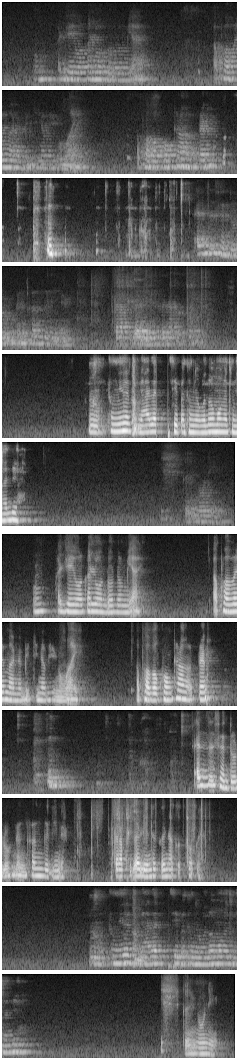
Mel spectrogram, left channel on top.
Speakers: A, on the right (about 40°); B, on the left (about 50°).
A: ꯎꯝ ꯐꯖꯩ ꯋꯥꯈꯜꯂꯣꯟꯗꯣ ꯑꯗꯨꯝ ꯌꯥꯏ ꯑꯐꯕꯏ ꯃꯥꯅ ꯕꯤꯖꯤ ꯅꯕꯤꯔꯤ ꯅꯅꯨꯡ ꯋꯥꯏ ꯑꯐꯕ ꯈꯣꯡꯊꯥꯡ ꯉꯥꯛꯛꯇꯅꯤ
B: <inaudible> <inaudible>
A: ꯍꯦꯟꯗ ꯁꯟꯗꯔꯣ ꯅꯪ ꯈꯪꯒꯅꯤꯅꯦ ꯈꯔꯥ ꯊꯤꯒꯂꯗ ꯑꯩꯅ ꯀꯛꯊꯣꯛꯔꯦ
B: ꯎꯝ ꯊꯃꯤ ꯍ ꯌꯥ ꯅꯨꯡꯁꯤ ꯄꯟꯊꯨꯡ ꯌꯧꯒꯗꯧꯕ ꯃꯑꯣꯡꯗ ꯊꯨꯡꯅ ꯍꯟꯕꯤꯌꯨ
A: ꯏꯁ ꯀꯅꯣꯅꯤ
